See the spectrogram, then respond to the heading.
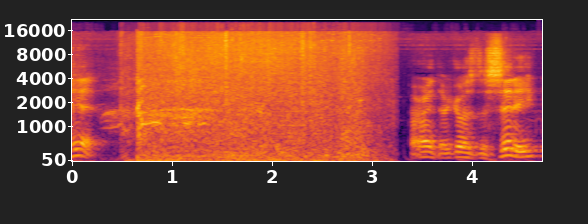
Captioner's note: buildings crashes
